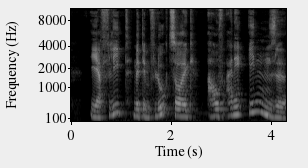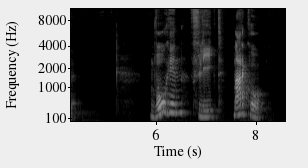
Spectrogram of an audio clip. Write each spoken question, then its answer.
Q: Wohin fliegt Marco?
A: Auf eine Insel. Marco fliegt auf eine Insel.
